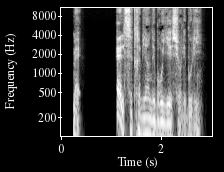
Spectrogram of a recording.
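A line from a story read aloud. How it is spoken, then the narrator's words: Calm. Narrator (French): fit Kétriken, d'un ton calme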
